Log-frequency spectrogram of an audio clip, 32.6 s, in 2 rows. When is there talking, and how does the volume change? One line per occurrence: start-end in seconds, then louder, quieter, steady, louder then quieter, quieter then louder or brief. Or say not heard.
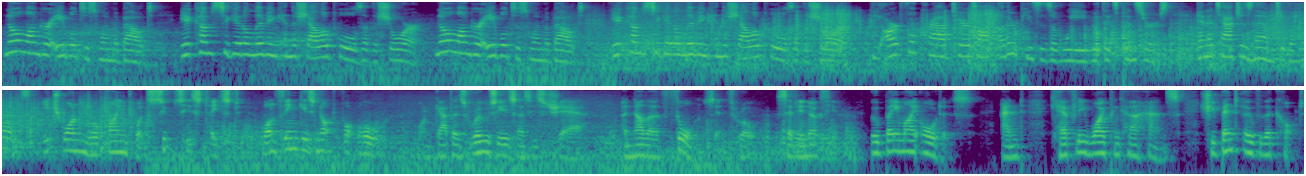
0.0-32.5 steady.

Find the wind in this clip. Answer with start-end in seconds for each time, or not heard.
0.0-26.9.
